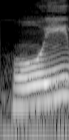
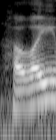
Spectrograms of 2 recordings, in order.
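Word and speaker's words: होइ: साथ में अंत में परमम होई मंगलम, हवई मंगलम नहीं। बहुत से लोग परमम हवई मंगलम इस तरह से बोलते हैं, अशुद्ध उच्चारण हो जाता है। हवई नहीं लिखा, होई।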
